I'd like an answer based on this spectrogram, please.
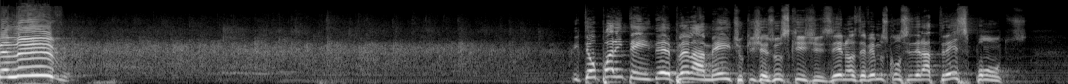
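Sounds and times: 
audience applauding: 0.5 - 5.8
speech: 5.8 - 10.3.

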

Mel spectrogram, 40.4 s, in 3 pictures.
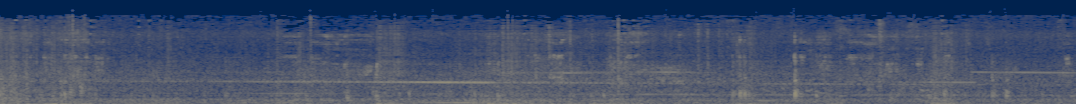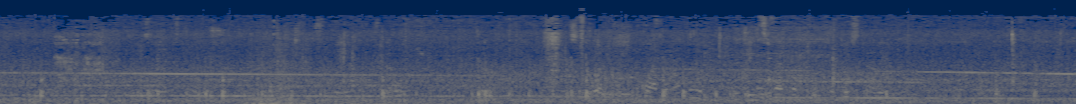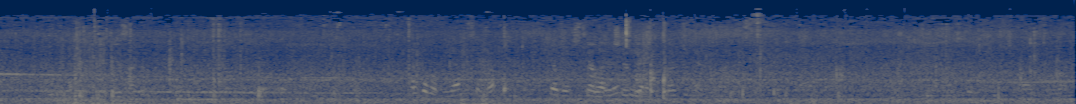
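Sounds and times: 
ETR610 tilting EuroCity train rumble on the Gotthard Base Tunnel route: 0.0 - 40.3
thin whining tones: 2.6 - 20.0, 22.6 - 31.8.

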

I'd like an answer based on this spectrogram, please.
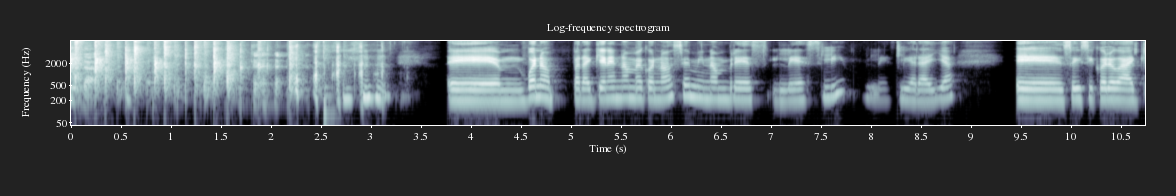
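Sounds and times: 
applause: 0.0 - 2.9
speech: 0.1 - 0.5, 1.8 - 10.7
laughter: 1.5 - 3.3.

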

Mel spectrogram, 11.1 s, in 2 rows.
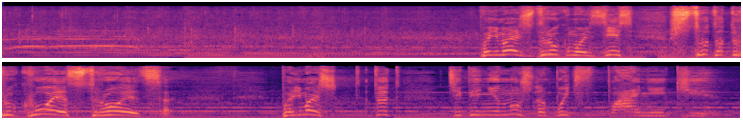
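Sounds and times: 
audience applause: 0.0 - 4.5
speech: 3.6 - 6.9, 7.6 - 11.0.

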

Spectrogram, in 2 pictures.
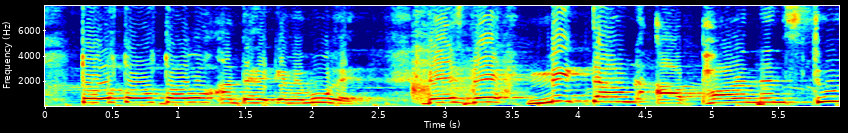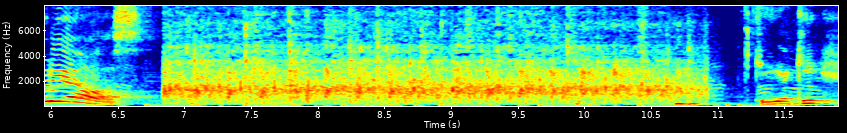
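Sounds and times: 
speech: 1.4 - 6.8, 11.3 - 11.8
applause: 6.9 - 11.1.

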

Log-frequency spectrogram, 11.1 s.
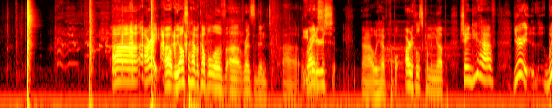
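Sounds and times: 
low steady hum: 0.0 - 11.0
laughter: 1.1 - 4.9
hand claps: 1.8 - 2.0, 3.0 - 3.2
speech: 2.2 - 11.0.

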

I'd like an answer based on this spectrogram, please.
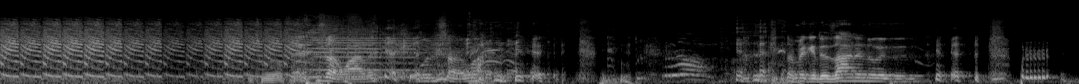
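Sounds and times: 
air horn sound effect: 0.0 - 5.1
laughter: 2.4 - 6.6, 7.2 - 8.3, 8.9 - 10.7
speech: 2.6 - 6.1, 7.4 - 10.1.

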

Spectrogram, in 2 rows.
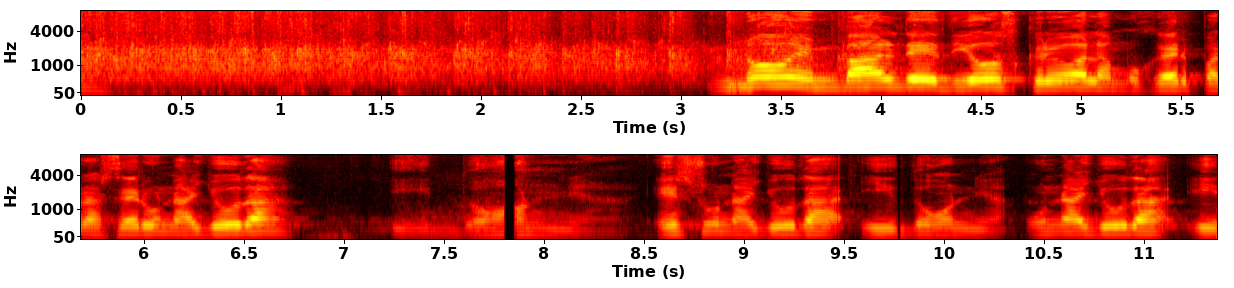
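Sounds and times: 
church congregation applauding: 0.0 - 4.7
speech: 3.2 - 7.8, 8.6 - 11.3.

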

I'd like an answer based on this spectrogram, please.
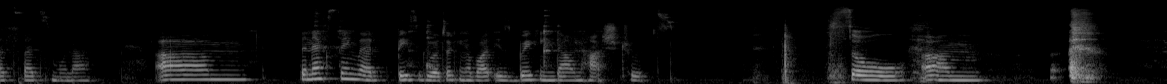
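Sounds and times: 
speech: 0.0 - 1.0, 1.6 - 6.8, 7.8 - 9.9
person coughing from something caught in the throat: 10.5 - 11.1.

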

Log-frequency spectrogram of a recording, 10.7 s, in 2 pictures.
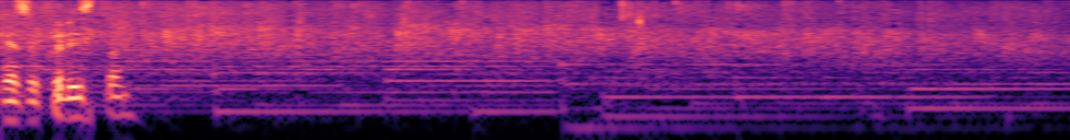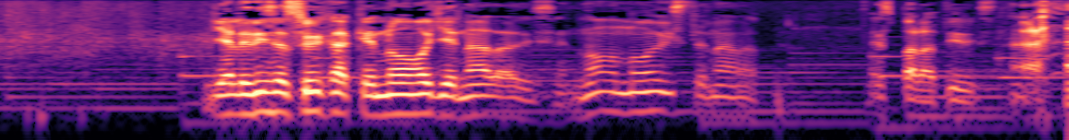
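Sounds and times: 
speech: 0.0 - 0.8, 6.4 - 10.6
audience applause: 0.0 - 6.9
laughter: 10.4 - 10.6.

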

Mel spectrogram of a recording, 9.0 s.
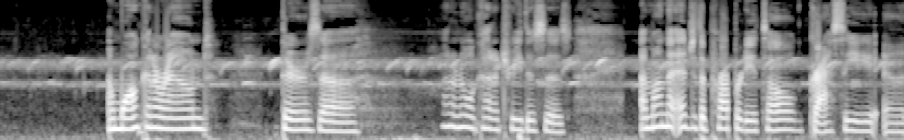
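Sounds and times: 
coqui frogs calling at night at the grassy edge of a property: 0.0 - 9.0
speech: 1.1 - 2.2, 2.8 - 3.7, 4.4 - 9.0.

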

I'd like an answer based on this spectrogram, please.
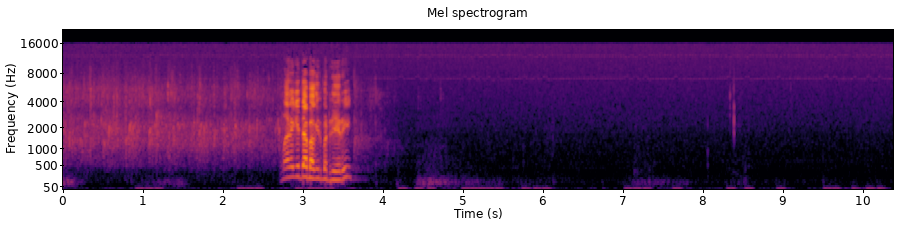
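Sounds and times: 
audience applauding: 0.0 - 4.2
speech: 2.7 - 3.8.

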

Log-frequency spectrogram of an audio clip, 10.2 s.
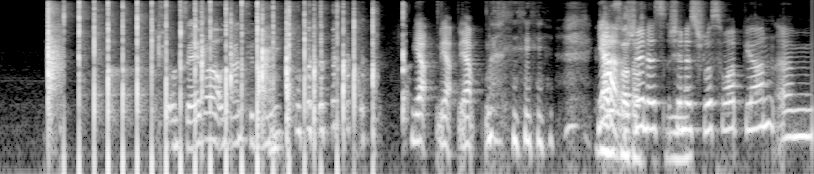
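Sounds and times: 
applause: 0.6 - 4.8
speech: 2.2 - 10.1
laughter: 3.5 - 4.8.

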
